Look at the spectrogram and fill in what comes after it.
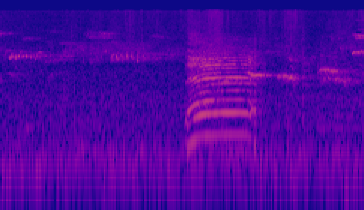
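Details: Single wavering bleat from a Zwartbles lamb in a farm orchard, County Kilkenny, Ireland, on a warm evening, lasting about a second amid quiet background with high chirping birds before and after.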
